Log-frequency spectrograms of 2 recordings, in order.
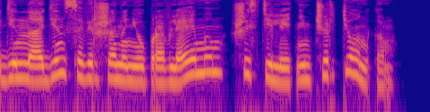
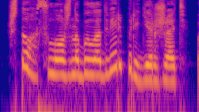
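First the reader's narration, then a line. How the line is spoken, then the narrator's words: Indignant huffing. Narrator (Russian): возмущенно пыхтит она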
